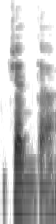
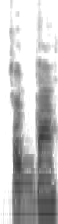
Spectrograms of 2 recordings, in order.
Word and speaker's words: Jeddah: Al-Judda, that is modern-day Jeddah, and not stated here, but it's pronounced Jeddah as well. Judda, Jeddah, Jeddah, God knows best.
